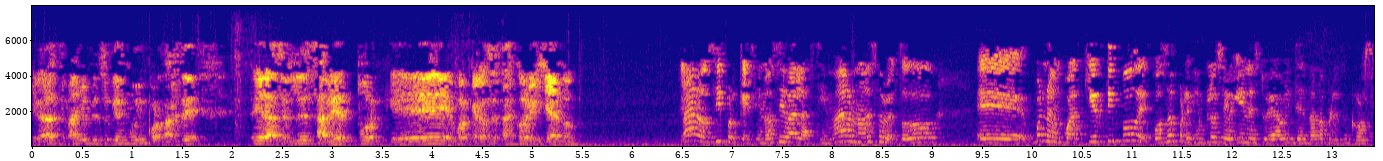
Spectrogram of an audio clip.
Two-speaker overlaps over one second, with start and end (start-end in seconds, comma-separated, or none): none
